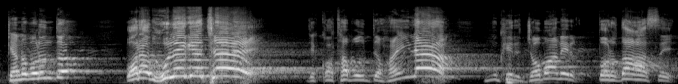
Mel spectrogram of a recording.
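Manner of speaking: high, loud preaching burst; full-force sermon shout; fiery preaching. Real, not acted. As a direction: hammer the point home to the crowd.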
